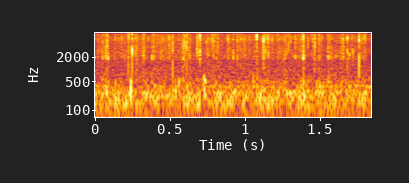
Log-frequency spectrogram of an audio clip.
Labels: {"label": "ambient", "recorder": "HydroMoth"}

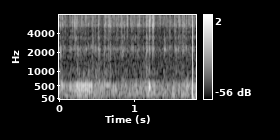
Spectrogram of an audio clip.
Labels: {"label": "biophony", "recorder": "HydroMoth"}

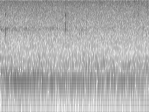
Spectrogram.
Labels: {"label": "anthrophony, boat engine", "recorder": "HydroMoth"}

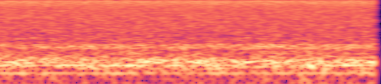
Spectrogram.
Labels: {"label": "anthrophony, boat engine", "recorder": "HydroMoth"}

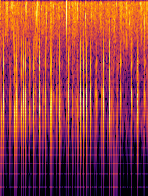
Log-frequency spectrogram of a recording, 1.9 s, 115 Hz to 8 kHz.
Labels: {"label": "biophony, rattle", "recorder": "SoundTrap 500"}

